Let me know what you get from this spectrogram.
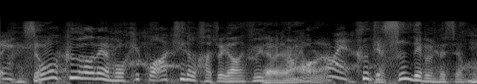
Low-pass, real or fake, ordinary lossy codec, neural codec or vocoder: none; fake; none; codec, 16 kHz, 1 kbps, FreqCodec, larger model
